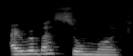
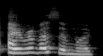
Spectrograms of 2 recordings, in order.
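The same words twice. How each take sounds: First: Said in the usual way. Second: Remember so much said high and loud; louder, higher restatement. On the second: Real, not acted. Daughter insisting to dad she remembers, loud. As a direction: lift it up loud.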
